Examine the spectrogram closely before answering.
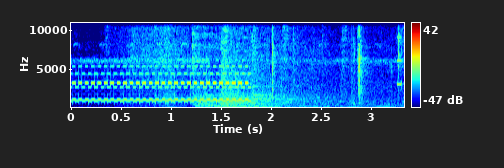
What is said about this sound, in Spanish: Más tarde esa noche sonó el teléfono.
